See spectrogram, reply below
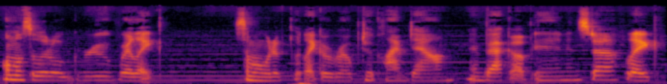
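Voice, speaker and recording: A woman's voice: fairly low pitch, flat delivery, moderate pace, gravelly, fairly bright tone, faint music behind. A woman narrating a tabletop game as game master, casual and full of "like" fillers. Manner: casual, laughing, many "like" fillers.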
